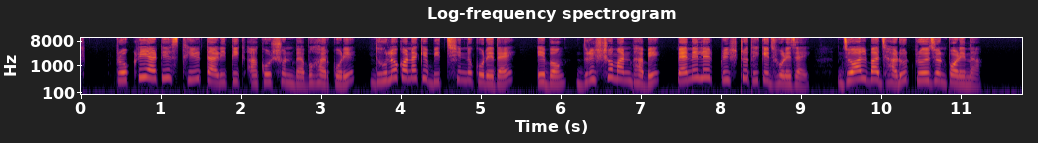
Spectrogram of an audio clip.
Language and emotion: Bengali, neutral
